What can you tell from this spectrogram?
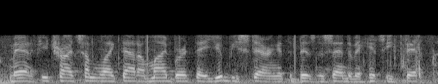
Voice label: hissy fit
